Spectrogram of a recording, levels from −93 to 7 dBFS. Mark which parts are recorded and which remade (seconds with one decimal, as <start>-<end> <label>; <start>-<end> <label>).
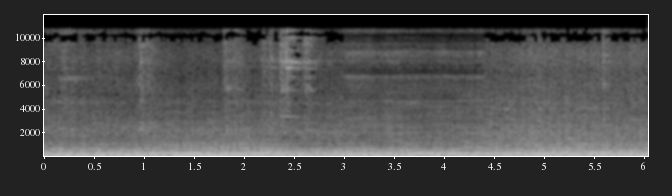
0.0-3.0 recorded; 3.0-4.4 remade; 4.4-6.0 recorded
